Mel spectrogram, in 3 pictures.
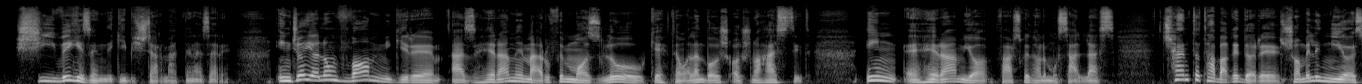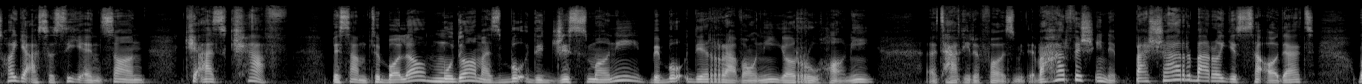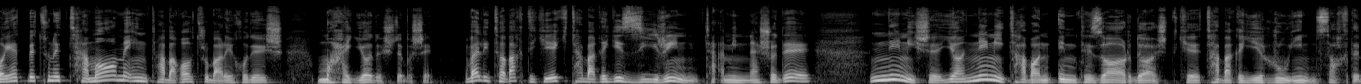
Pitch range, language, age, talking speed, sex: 95-145 Hz, Persian, 30-49, 125 wpm, male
